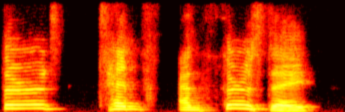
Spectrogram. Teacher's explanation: the th is a soft sound it's just air coming through my teeth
